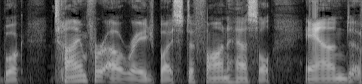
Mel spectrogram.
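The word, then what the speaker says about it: Stéphane Hessel: And we're talking with Stephane Hessel. Am I pronouncing everything right here, sir? Yes. Okay. Stephane Hessel, his book is Time for Outrage from 12 publishers, and it's in bookstores now.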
